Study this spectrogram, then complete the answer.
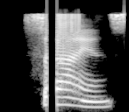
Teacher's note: it's two syllable word and stress is on the first syllable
